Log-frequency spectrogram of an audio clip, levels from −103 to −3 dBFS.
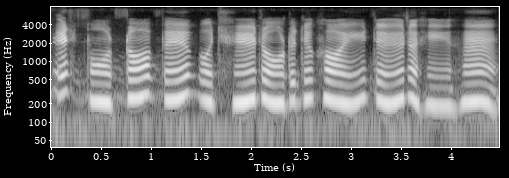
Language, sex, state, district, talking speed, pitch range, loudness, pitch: Hindi, female, Madhya Pradesh, Katni, 120 wpm, 210-240 Hz, -17 LUFS, 225 Hz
